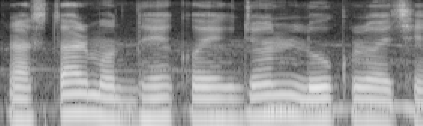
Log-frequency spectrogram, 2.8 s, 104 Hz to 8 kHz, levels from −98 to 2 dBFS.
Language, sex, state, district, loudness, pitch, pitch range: Bengali, male, Tripura, Unakoti, -16 LUFS, 135 Hz, 130-145 Hz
